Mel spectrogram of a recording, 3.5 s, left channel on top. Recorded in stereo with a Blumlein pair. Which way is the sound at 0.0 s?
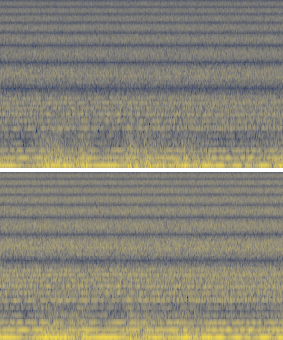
15° right.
